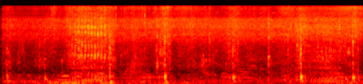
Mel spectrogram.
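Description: A horse whinnies and snorts at a farm, with short sharp bursts recurring about once a second over a steady outdoor background hum.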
